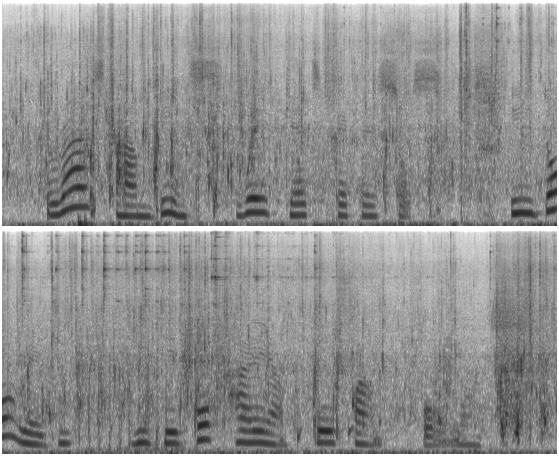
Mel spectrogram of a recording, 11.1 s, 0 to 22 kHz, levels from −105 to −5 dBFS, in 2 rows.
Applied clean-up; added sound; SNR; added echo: none; Stream; 2 dB; none.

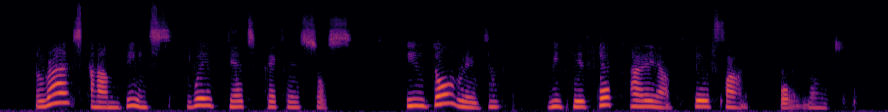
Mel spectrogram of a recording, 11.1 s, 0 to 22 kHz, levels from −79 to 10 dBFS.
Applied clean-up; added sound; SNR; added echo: neural mask model DeepFilterNet 3.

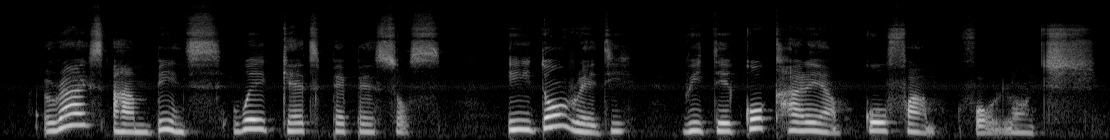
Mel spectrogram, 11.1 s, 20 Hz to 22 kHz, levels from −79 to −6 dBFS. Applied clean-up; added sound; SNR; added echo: none; none; none; none.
